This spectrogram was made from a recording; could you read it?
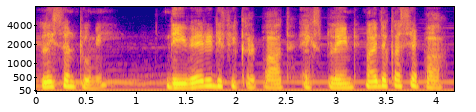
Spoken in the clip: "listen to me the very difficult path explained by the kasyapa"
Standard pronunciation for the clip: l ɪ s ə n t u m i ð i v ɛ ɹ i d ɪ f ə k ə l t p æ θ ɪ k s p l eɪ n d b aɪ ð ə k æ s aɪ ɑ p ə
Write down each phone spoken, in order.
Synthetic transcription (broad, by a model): l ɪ s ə n t u m i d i v ɛ ɹ i d ɪ f ə k ə l t p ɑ t ɪ k s p l eɪ n d b aɪ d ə k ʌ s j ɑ p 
